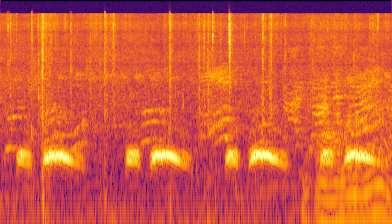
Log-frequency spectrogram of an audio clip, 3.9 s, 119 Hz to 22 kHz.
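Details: On an afternoon of 21 August 2021, a kept spotted dove gives soft, low hooting coos in paired short-then-long phrases, about one per second, after feeding on rice grain, with a faint human voice near the end.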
